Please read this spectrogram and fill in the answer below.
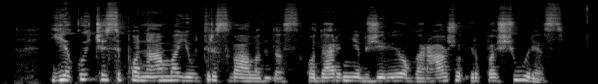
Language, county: Lithuanian, Šiauliai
